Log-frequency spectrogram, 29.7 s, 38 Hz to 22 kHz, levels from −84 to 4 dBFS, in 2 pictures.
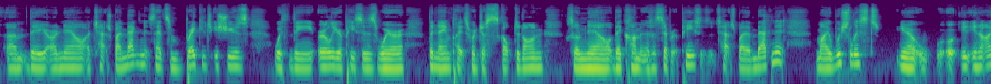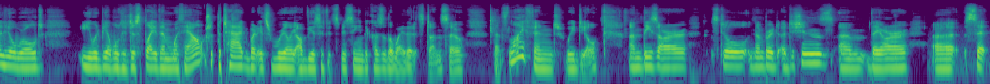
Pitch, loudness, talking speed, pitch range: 135 Hz, -18 LUFS, 180 wpm, 130-150 Hz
